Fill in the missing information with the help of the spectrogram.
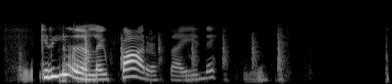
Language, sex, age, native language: Icelandic, female, 30-39, Icelandic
